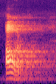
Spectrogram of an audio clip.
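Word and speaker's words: hour: Or, though it is starting with the H consonant, but the pronunciation is silent. H is silent.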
